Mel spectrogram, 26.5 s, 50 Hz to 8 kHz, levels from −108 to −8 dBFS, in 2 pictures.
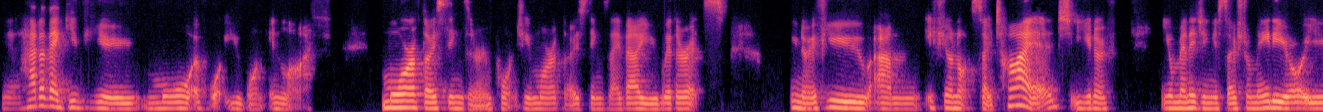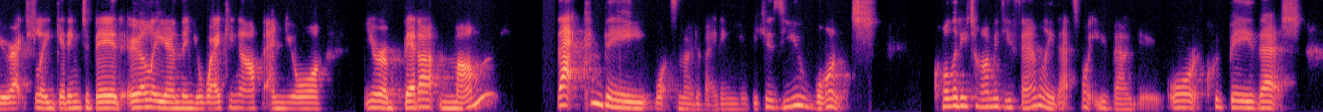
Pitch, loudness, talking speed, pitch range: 160 Hz, -32 LUFS, 200 wpm, 150-175 Hz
